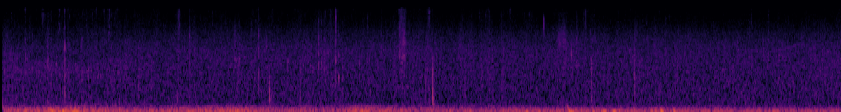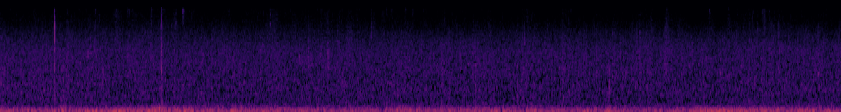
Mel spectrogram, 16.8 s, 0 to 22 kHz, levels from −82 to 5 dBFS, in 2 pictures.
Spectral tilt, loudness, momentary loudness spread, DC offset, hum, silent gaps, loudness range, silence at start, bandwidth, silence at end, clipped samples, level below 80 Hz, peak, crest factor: -4 dB/octave; -46 LUFS; 7 LU; under 0.1%; none; none; 6 LU; 0 s; 16 kHz; 0 s; under 0.1%; -46 dBFS; -20 dBFS; 24 dB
